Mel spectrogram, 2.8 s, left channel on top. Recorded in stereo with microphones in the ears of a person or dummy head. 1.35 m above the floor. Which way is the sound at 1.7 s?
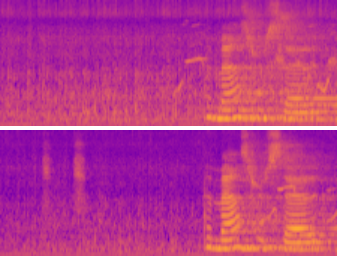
30° right (ahead or behind).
